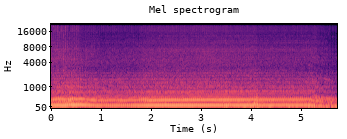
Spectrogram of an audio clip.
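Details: Lawnmower with Kohler engine, after bad gas, choke work and fuel shut-off added: small single-cylinder engine runs steady and even at constant pitch, then winds down; sounds healthy.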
